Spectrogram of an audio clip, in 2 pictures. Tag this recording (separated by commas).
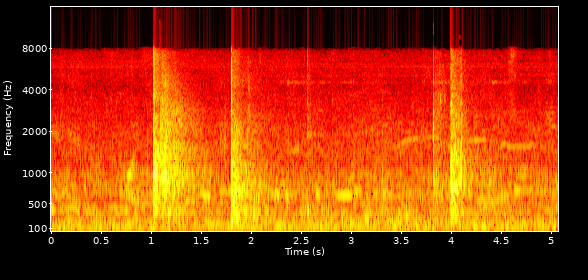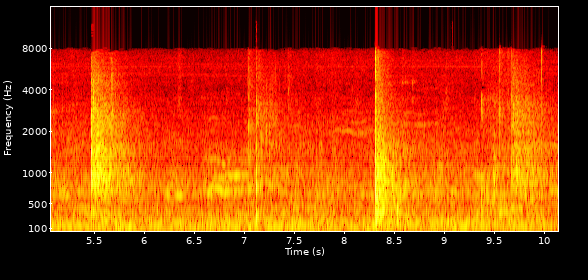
Speech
